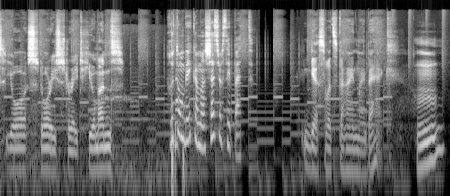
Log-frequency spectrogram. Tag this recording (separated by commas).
Music, Speech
